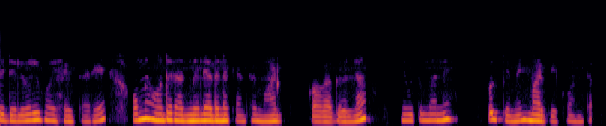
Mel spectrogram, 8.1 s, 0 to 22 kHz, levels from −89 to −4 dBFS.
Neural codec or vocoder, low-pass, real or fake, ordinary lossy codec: none; 3.6 kHz; real; none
